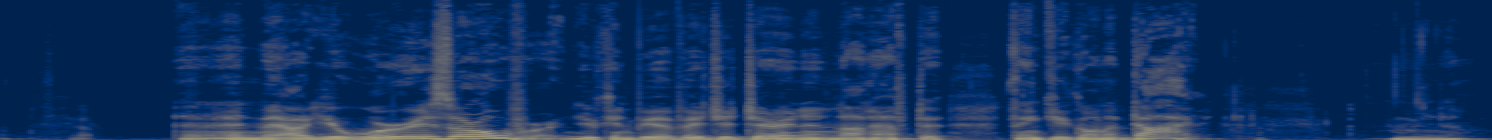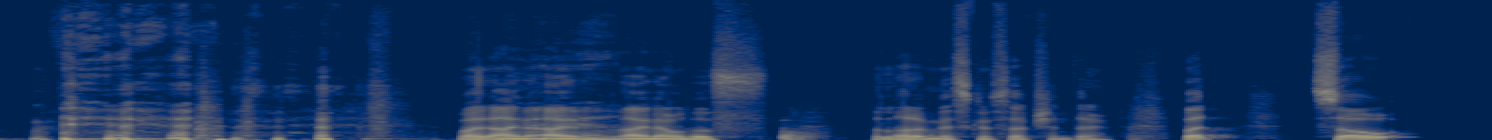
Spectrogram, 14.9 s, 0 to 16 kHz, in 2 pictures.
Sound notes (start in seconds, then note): 7.6 laughs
